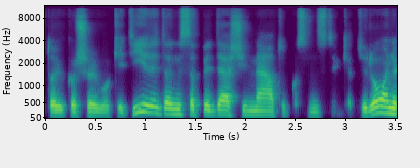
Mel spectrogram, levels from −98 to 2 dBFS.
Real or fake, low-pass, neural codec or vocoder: fake; 10.8 kHz; codec, 24 kHz, 0.9 kbps, WavTokenizer, large speech release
